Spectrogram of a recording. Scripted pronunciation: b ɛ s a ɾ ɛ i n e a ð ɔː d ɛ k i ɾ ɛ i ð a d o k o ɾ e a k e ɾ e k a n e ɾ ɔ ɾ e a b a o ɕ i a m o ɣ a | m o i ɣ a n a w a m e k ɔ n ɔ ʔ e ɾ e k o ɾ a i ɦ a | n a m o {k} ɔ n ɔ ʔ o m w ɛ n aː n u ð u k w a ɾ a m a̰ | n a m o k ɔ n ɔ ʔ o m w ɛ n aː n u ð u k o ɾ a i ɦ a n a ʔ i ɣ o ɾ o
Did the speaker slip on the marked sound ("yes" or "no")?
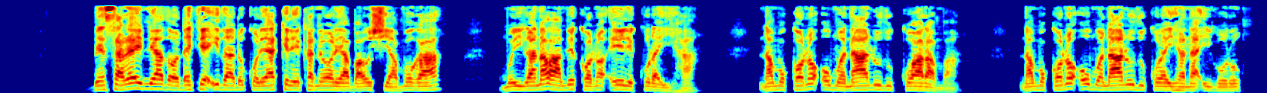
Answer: no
